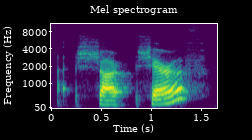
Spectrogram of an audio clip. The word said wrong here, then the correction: Sharif: Sharif. – Sharif. Okay.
